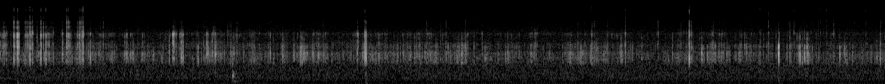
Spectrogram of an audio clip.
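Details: High-sensitivity recording of grain weevil larvae feeding inside stored rye grains: dry, irregular ticks and scratchy crackles.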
